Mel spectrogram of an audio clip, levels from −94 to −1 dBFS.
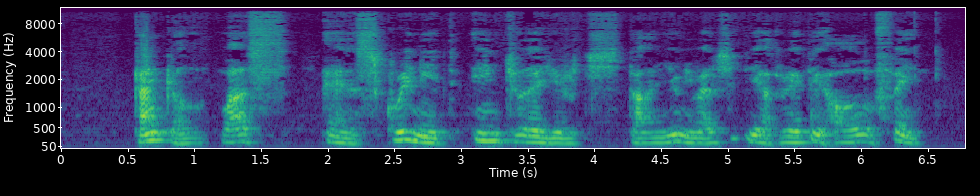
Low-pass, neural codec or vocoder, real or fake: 10.8 kHz; none; real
